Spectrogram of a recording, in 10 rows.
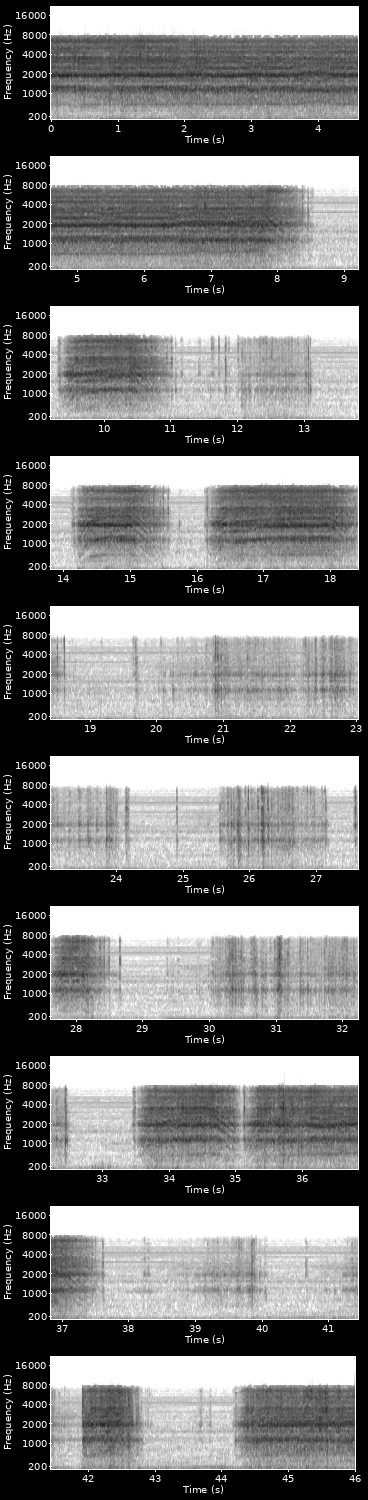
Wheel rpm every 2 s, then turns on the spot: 160, 160, 160, 140, 50, 40, 10, 50, 110, 20, 20, 20, 10, 30, 10, 20, 30, 110, 80, 10, 10, 30, 110.
12-14 20-24 30-32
